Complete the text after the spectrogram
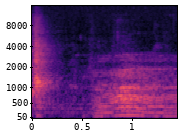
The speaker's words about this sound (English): The dog's having a wrestling match.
